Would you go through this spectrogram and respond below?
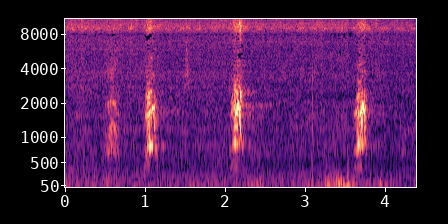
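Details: Two Rat Terrier siblings, Bandit and Jewel, playing in a back yard; sharp barks come at roughly one-second intervals, four in all, over a low background rumble.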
